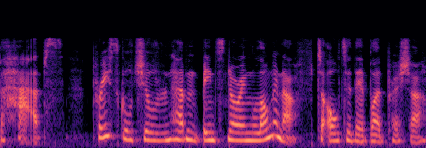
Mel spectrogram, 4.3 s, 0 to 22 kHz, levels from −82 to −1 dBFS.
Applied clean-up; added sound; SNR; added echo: none; none; none; none.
